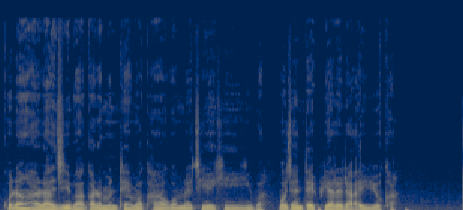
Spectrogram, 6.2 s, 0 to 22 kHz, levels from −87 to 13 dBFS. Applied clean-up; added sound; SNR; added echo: none; none; none; none.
